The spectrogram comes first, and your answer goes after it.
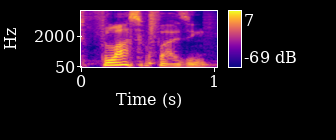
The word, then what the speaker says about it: Philosiphisting: Yeah, because that's how it is, philosophizing, the T silent.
